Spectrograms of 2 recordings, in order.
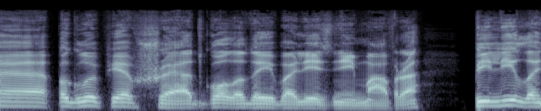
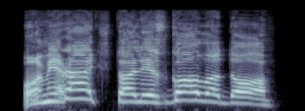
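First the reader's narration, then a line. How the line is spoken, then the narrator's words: Angry shouting. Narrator (Russian): кричала обозленная Мавра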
